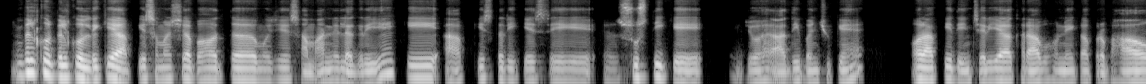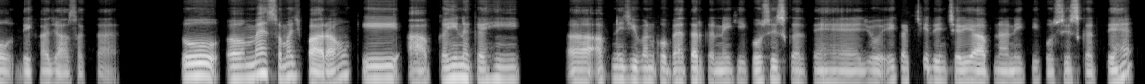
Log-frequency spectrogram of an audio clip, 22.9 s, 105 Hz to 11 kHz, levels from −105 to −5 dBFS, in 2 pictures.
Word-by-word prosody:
बिल्कुल, 190 +2 +6
बिल्कुल 150 -3 +6
देखिए 140 +3 +6
आपकी 125 +2 +7
समस्या 135 0 0
बहुत 130 +2 -2 0.3
मुझे 125 +1 -7
सामान्य 110 +1 -4
लग 100 -5 -1
रही 110 +2 -2
है 185 +4 -1
कि 150 -4 0
आप 120 +1 -2
किस 140 +1 -6
तरीके 125 0 -7
से 120 -2 -6 0.4
सुस्ती 150 +1 +2
के 125 -5 -1 0.7
जो 110 0 -5
है 120 +2 -6
आदि 105 +3 -2
बन 110 -2 -6
चुके 115 - -9
हैं 125 +5 -5 0.5
और 135 - +7
आपकी 130 +2 +4
दिनचर्या 120 +1 +1
खराब 115 -2 0
होने 110 -1 -5
का 110 0 -6
प्रभाव 110 0 +1
देखा 110 +1 -5
जा 95 -3 -5
सकता - - -14
है। - - -17 0.7
तो 165 0 +7 0.2
अ, 145 +1 +4
मैं 170 +6 +3
समझ 165 -2 -2
पा 110 -3 +6
रहा 105 +1 +4
हूँ 165 +9 -3
कि 145 0 +1
आप 110 -2 -1
कहीं 140 +4 +3
न 145 -2 +3
कहीं 135 +2 -3 0.5
अ, 105 - -3
अपने 120 +3 -1
जीवन 130 -1 -3
को 125 -1 -4
बेहतर 120 +2 -2
करने 115 -2 -5
की 120 0 -12
कोशिश 120 +3 0
करते 115 0 -9
हैं, 110 -1 -5
जो 115 -1 -6
एक 130 +1 -8
अच्छी 125 +3 -8
दिनचर्या 120 -2 0
अपनाने 110 +1 -3
की 125 - -16
कोशिश 110 -1 -1
करते 110 +3 -5
हैं - - -2
120 Hz, 175 wpm, -27 LUFS, 115-140 Hz, 0.7 s, आपकी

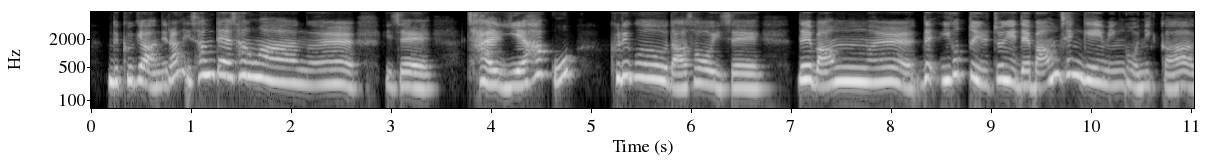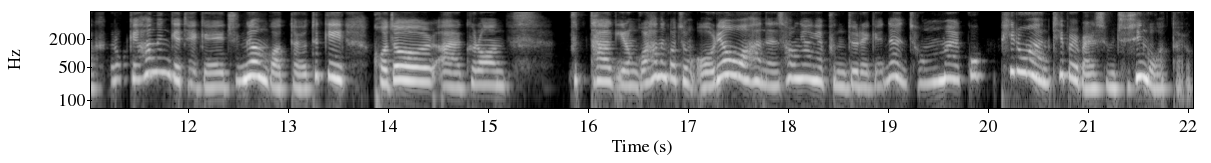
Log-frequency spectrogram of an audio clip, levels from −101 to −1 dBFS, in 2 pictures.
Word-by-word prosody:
근데 250 -1 +2
그게 270 +1 0
아니라 220 - -1
이 - - -2
상대의 360 +2 +3
상황을 240 - +1 0.3
이제 190 -2 -1 0.3
잘 225 -4 +3
이해하고 345 - 0 0.3
그리고 305 -3 +2
나서 215 +4 -2
이제 185 -1 -2 0.3
내 285 0 +7
마음을 250 -1 +3
내 300 -2 -2
이것도 340 +5 +2
일종의 265 0 +2
내 215 0 +1
마음챙김인 265 - 0
거니까 200 -2 -6
그렇게 290 +2 -7
하는 395 +5 -3
게 285 -6 0
되게 200 -4 -8
중요한 285 - +5
것 200 - -4
같아요. 180 0 -6
특히 320 - +2 0.3
거절 260 0 +4
아 200 -1 -6
그런 220 0 -6 0.6
부탁 265 -2 -4
이런 210 -1 -5
거 225 - -5
하는 315 +5 0
거 295 - -3
좀 255 -4 -5
어려워하는 265 - 0
성향의 290 0 0
분들에게는 215 - -6
정말 255 +6 -1
꼭 345 0 -8
필요한 380 - +1
팁을 325 -1 -2
말씀 185 0 -4
주신 200 - +3
것 240 - +1
같아요. 185 0 -12
255 Hz, 295 characters per minute, -23 LUFS, 210-295 Hz, 0.6 s, 내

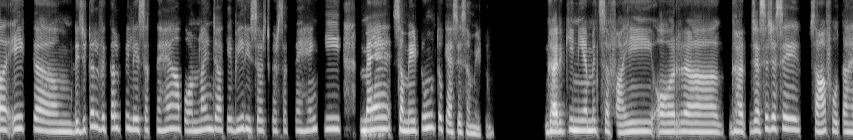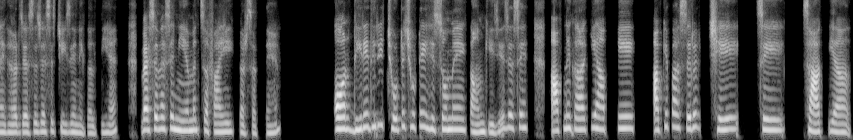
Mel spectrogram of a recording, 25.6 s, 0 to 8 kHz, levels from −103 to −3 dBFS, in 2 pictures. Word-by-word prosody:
एक 205 -6 0
डिजिटल 220 +10 -2
विकल्प 255 +1 -4
भी - - -3
ले 230 -1 0
सकते 225 0 -7
हैं, 225 +3 -1
आप 245 -3 -2
ऑनलाइन 225 +4 -1
जाके 230 -1 -4
भी 225 +4 -2
रिसर्च 220 -3 -4
कर 210 - -10
सकते 210 +1 -10
हैं 205 +3 -2
कि 240 -1 -2 0.3
मैं 235 +3 +5
समेटूँ 220 +4 +1
तो 250 - -1
कैसे 185 -2 -2
समेटूँ? 150 -7 -6 0.8
घर 190 +1 +6
की 195 +4 -2
नियमित 210 -1 +4
सफाई 195 +1 0
और 185 0 +2 0.8
घर 190 0 0
जैसे-जैसे 245 +5 +1 0.4
साफ 190 +2 +1
होता 190 -1 -4
है 180 -1 -1
घर 175 0 -3
जैसे-जैसे 185 +2 -3
चीज़ें 180 -1 -5
निकलती 155 +1 -7
हैं, 170 +3 -4 0.4
वैसे-वैसे 240 +2 +3
नियमित 220 0 +2
सफाई 185 -2 -1
कर 170 - -5
सकते 160 +1 -10
हैं। 165 +5 -4 0.9
और 245 0 +7
धीरे-धीरे, 270 +8 +1
छोटे-छोटे 285 +4 -1
हिस्सों 240 -3 +1
में 235 -1 +2
काम 180 0 +1
कीजिए 180 +4 -4
जैसे 275 +1 -1 0.4
आपने 210 +6 +5
कहा 235 -1 +2
कि 250 +4 -5
आपके, 255 +1 0 0.3
आपके 225 +6 +4
पास 280 -2 0
सिर्फ 265 +3 0 0.2
6 235 +1 +2 0.4
से 220 -2 +1 0.3
7 190 -3 +6
या 180 -3 +1
215 Hz, 145 wpm, -23 LUFS, 190-240 Hz, 0.9 s, और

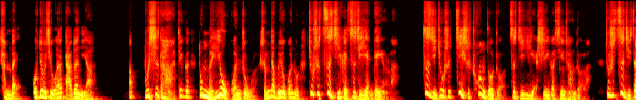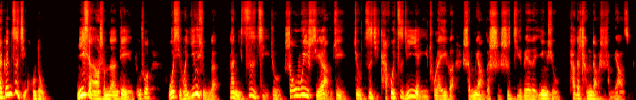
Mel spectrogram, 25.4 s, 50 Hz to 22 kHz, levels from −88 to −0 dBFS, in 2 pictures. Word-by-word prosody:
坦 145 -7 0
白 - - 0 0.3
我 180 - +2
对 225 - +5
不 185 - +4
起， 180 -2 +3
我 150 0 +2
要 175 - +1
打 130 -6 -2
断 160 0 +4
你 115 -3 +1
啊。 120 0 -6 0.7
啊， 195 0 -10 0.2
不 225 - +3
是 270 +3 +4
的， 145 - -2
这 235 - -2
个 210 -1 0
都 265 - +3
没 170 - +7
有 260 +1 +9
观 145 0 0
众 150 -7 0
了， 105 0 -11
什 145 - -2
么 175 - +3
叫 225 -1 +3
没 165 +1 +5
有 185 - +6
观 165 0 -1
众？ 130 -6 -2
就 320 - +1
是 310 +1 0
自 320 0 +4
己 165 -5 +3
给 160 -3 +2
自 130 +9 0
己 140 -3 +2
演 140 0 +2
电 135 -3 +1
影 100 - -4
了， 125 - -20 0.5
自 330 -6 +4
己 - - +1
就 235 -2 0
是 200 +1 -3
既 335 - +3
是 195 - +1
创 245 - +1
作 135 -7 +2
者， 120 -1 -11
自 180 +7 0
己 140 -5 -2
也 125 +1 -2
是 130 +1 -1
一 125 - +1
个 125 - -3
欣 130 +2 +1
赏 115 -4 -4
者 120 - -9
了， - - -22 0.3
就 275 - 0
是 255 0 +4
自 325 +4 +3
己 - - 0
在 210 - +3
跟 280 - +3
自 330 +3 0
己 - - -2
互 125 -2 -6
动。 120 0 -7 0.6
你 235 - +8
想 280 - +5
要 125 0 0
什 125 -1 0
么 130 - +2
样 125 - -1
的 - - -3
电 135 -1 +1
影？ 95 -3 -9
比 110 - -19
如 145 - -6
说， 165 +2 -6 0.3
我 - - +3
喜 130 -10 -2
欢 130 +3 -4
英 300 +5 +5
雄 115 - -4
的， 115 +1 -12 0.2
那 185 - -2
你 130 -9 -1
自 180 - -5
己 110 - -6
就 120 -2 -11
稍 215 +10 -6
微 255 +1 +1
写 225 - -2
两 155 +3 -4
句， 125 -2 -7
就 135 -3 -5
自 130 +6 -4
己 150 - -8
它 - - -9
会 170 - -1
自 165 +2 -6
己 225 +1 -2
演 180 - +1
绎 100 +1 -13
出 120 +4 -11
来 110 -1 -6
一 120 +2 -4
个 - - -11 0.2
什 - - -3
么 120 +5 0
样 135 -3 -4
的 110 - -12
史 105 0 0
诗 130 +5 -4
级 120 -2 -9
别 115 0 -4
的 110 -1 -6
英 140 +2 +2
雄， 135 - -10 0.2
他 155 - -8
的 140 -3 -4
成 125 +1 -3
长 130 0 -5
是 125 - -11
什 - - -16
么 90 - -19
样 95 -4 -11
子。 - - -9
140 Hz, 310 characters per minute, -22 LUFS, 125-195 Hz, 0.7 s, 有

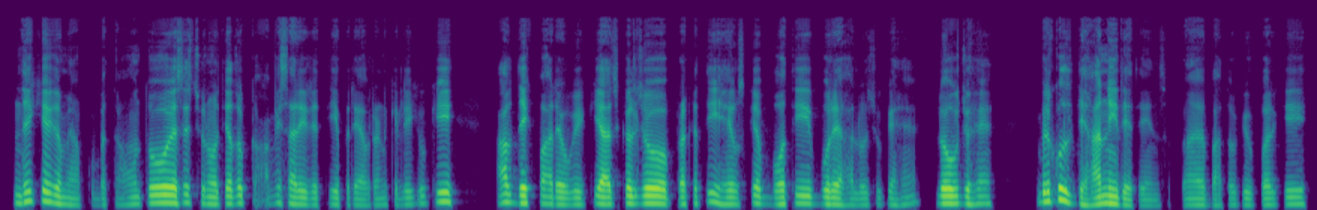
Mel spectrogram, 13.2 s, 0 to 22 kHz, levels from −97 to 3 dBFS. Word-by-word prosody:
देखिए, 175 +4 0
अगर 145 -3 +1
मैं 120 -2 -7
आपको 110 0 -17
बताऊँ 115 +3 -13
तो 150 +1 +7
ऐसे 150 +2 +3
चुनौतियाँ 135 -2 -3
तो 145 - 0
काफ़ी 145 0 -16
सारी 130 -3 -2
रहती 115 +2 -12
हैं 120 - -5
पर्यावरण 110 0 -12
के 110 -2 -19
लिए, 120 +1 -11
क्योंकि 155 +6 -1 0.5
आप 160 0 0
देख 145 -1 +3
पा 140 -1 -4
रहे 125 -2 0
होंगे 120 +1 -4
कि 135 +4 -5
आजकल 130 +2 +2
जो 140 -1 +7
प्रकृति 140 +5 -5
है 125 0 -2
उसके 125 +4 -4
बहुत 125 +1 -4
ही 140 -1 0
बुरे 130 -1 0
हाल 115 0 -10
हो 115 - -10
चुके 120 +1 -16
हैं। 125 +6 -15 0.2
लोग 140 0 +7
जो 135 -1 -2
है 135 +2 -8 0.5
बिल्कुल 175 +2 +5
ध्यान 125 0 0
नहीं 140 -2 +5
देते 110 -3 -6
हैं 105 - -14
इन 100 - -19
स 105 - -36 0.2
अ, 115 0 -7
बातों 110 +2 -15
के 115 - -12
ऊपर 115 +1 -8
कि 125 +2 -7
130 Hz, 230 wpm, -22 LUFS, 115-140 Hz, 0.5 s, तो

